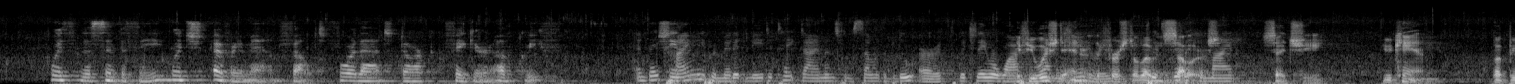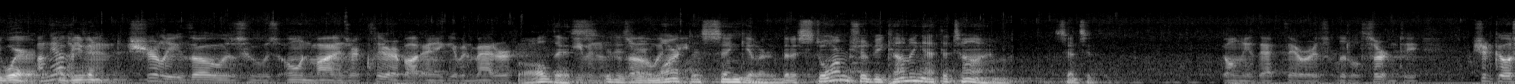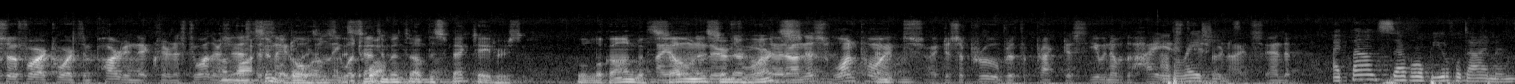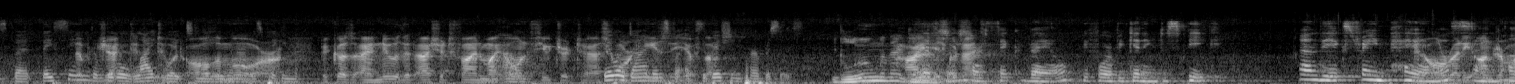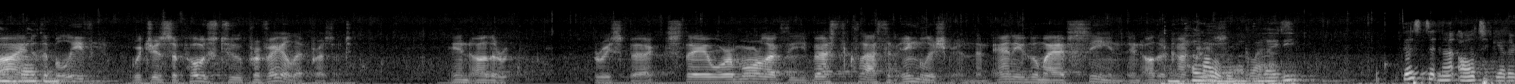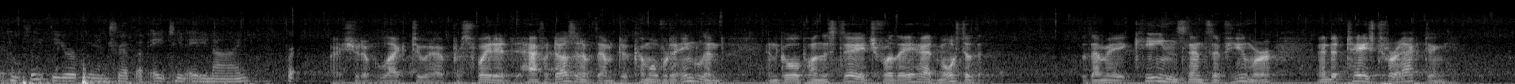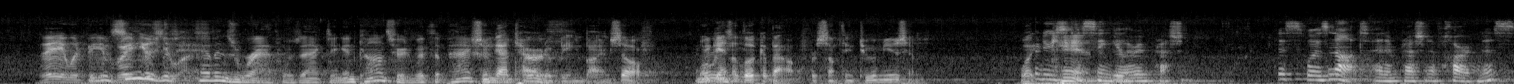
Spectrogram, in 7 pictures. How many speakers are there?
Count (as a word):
five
